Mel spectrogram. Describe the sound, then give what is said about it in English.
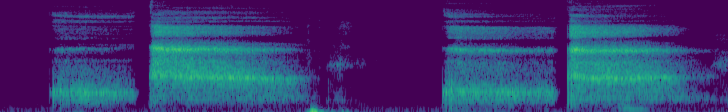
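A person imitates deep, heavy breathing: two long, loud breath cycles, each a rasping inhale followed by a breathy exhale, with a short pause between them. “We hear his deep breathing. It sounded like this.”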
